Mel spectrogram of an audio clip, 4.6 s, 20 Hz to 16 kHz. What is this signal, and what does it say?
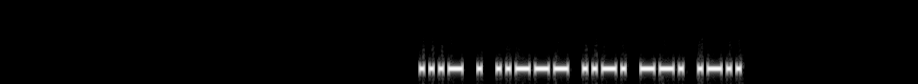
Morse code, heard as a keyed tone, about 46 wpm, 700 Hz. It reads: VE2FGL
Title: DXCC-100 Call Signs - 6 Characters - Repeated 3x - 50wpm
